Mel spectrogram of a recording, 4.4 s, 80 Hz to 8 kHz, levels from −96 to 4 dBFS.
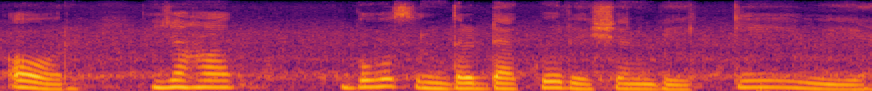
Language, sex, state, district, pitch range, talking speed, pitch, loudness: Hindi, female, Punjab, Fazilka, 165-215 Hz, 125 wpm, 200 Hz, -17 LUFS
